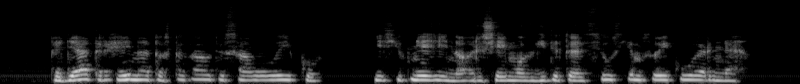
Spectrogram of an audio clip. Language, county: Lithuanian, Vilnius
